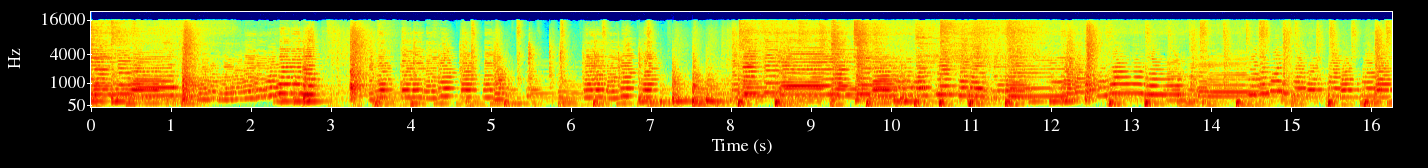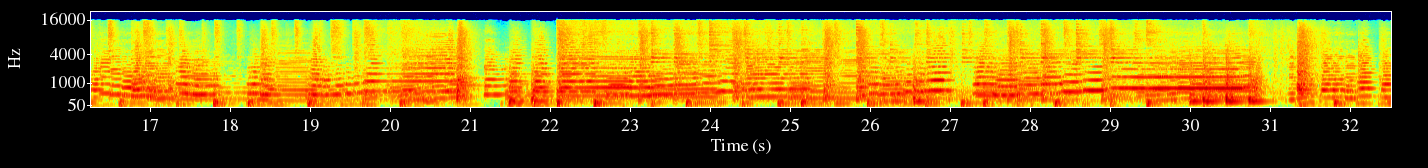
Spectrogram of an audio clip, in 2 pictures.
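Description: Live small-group jazz: alto saxophone and trombone playing a melody line together over upright bass and a drum kit keeping time.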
